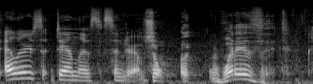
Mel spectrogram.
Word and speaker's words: Ehlers Danlos: How do you pronounce it? It's Ehlers Danlos Syndrome.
